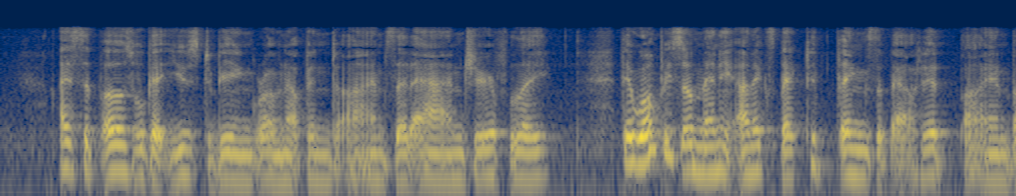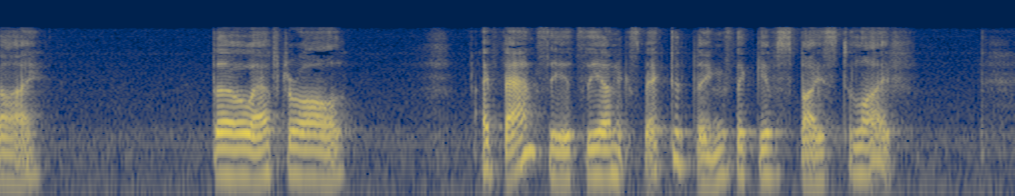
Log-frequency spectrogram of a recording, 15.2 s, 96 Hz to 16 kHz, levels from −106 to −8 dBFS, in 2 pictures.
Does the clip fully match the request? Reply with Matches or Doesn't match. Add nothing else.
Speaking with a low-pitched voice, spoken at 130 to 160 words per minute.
Doesn't match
